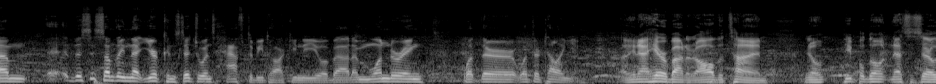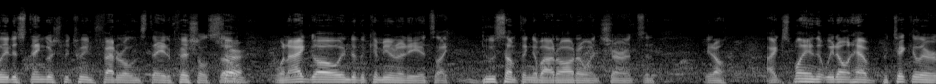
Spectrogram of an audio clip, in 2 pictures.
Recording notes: 2019 Mackinac Policy Conference. From the 39th annual policy conference.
